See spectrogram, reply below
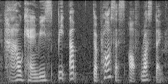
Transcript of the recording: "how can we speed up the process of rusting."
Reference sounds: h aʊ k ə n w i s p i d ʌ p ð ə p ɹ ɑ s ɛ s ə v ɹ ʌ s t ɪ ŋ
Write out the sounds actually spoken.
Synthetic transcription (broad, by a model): h aʊ k ə n w i s p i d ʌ p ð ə p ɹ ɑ s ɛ s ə f ɹ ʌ s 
